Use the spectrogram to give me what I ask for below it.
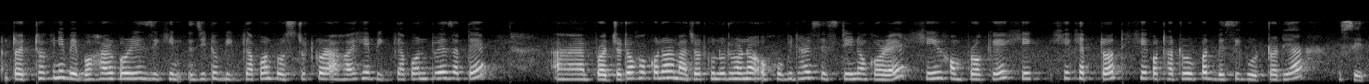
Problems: constant background noise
